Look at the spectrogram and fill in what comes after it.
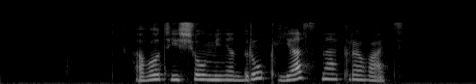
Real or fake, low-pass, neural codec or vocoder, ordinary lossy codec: fake; 7.2 kHz; codec, 24 kHz, 3 kbps, HILCodec; none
